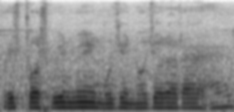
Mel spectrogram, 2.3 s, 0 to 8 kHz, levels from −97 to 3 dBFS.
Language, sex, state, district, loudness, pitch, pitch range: Hindi, male, Bihar, Katihar, -16 LUFS, 130 Hz, 125-135 Hz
